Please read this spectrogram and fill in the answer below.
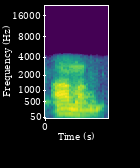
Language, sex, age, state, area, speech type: Sanskrit, male, 18-30, Rajasthan, rural, conversation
